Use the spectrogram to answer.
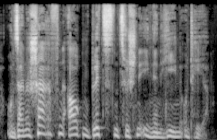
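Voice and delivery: ordinary delivery, nothing marked

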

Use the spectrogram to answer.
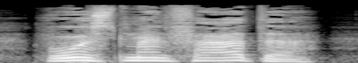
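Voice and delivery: plain reading voice

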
